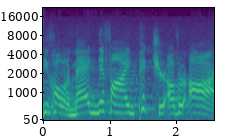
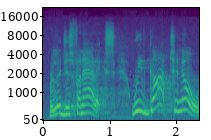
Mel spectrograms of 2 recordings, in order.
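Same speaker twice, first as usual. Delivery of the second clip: ordinary talk, nothing marked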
